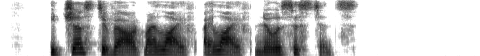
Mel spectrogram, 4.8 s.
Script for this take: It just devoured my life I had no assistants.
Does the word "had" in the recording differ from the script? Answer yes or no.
yes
